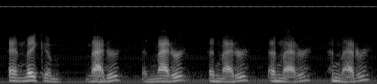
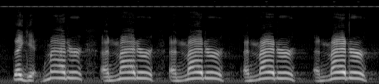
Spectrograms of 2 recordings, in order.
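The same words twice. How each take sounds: First: Low, soft, measured "madder" each time; subdued repetition. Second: High, rhythmic hammering on each "madder"; emphatic repetition. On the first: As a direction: drop the voice and repeat it evenly. Repeats the list, subdued. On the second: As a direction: punch every "madder" with raised pitch. Hammers home mounting anger. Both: Real, not acted.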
